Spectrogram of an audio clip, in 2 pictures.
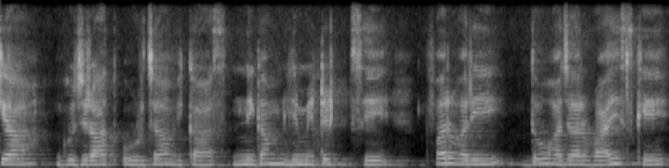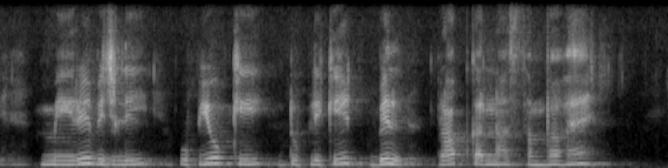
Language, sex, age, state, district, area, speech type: Hindi, female, 30-45, Madhya Pradesh, Seoni, rural, read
